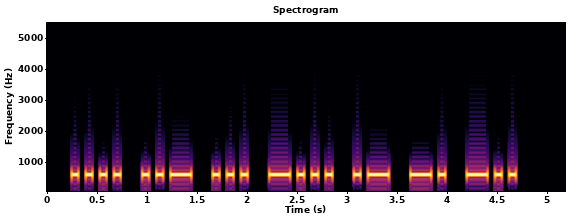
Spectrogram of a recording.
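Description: Morse code, heard as a keyed tone, about 17 wpm, 600 Hz. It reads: HUSBAND
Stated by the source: 17 wpm Morse practice sending the English text of a novel.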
